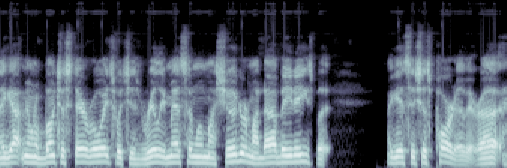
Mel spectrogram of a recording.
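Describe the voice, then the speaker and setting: With a Southern US accent, a man talks at a moderate pace, his fairly high pitch held in fairly even intonation. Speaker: vlogger recovering from surgery. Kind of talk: personal video update. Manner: halting.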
